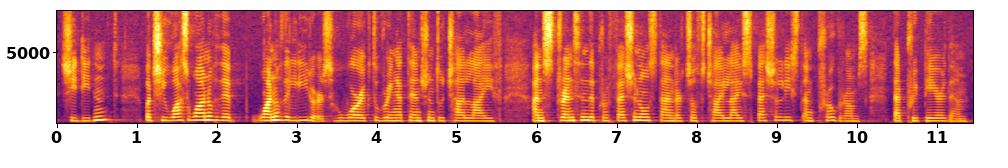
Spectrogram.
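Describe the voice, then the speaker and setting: A woman's voice: mid-range voice, fairly even intonation, moderate pace. A woman presenting an award with a prepared, formal tribute speech. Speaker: award presenter, faculty colleague.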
